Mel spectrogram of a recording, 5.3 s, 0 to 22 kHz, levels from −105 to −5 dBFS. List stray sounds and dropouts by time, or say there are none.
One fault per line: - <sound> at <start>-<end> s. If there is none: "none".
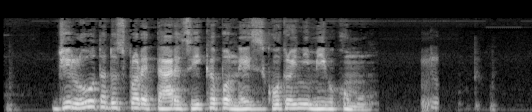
- laugh at 4.2-4.4 s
